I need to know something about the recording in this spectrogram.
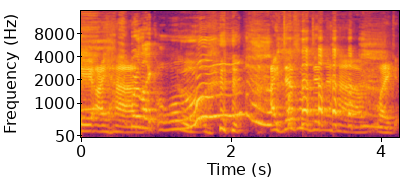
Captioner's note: squeals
